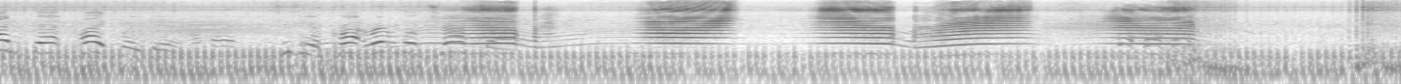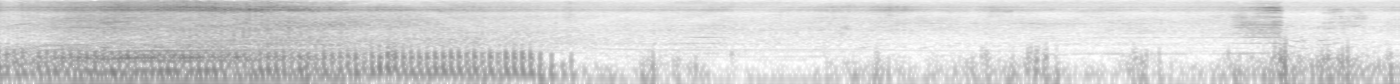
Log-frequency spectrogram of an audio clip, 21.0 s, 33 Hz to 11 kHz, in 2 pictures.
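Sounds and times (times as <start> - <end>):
snowmobile engine revving: 0.0 - 21.0.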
